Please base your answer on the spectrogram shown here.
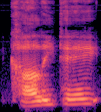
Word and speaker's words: qualité: QU is pronounced like K. So words like qualité and question, you don't do a qua sound, you do a k sound.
